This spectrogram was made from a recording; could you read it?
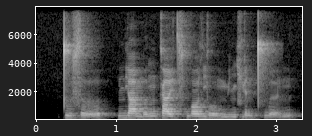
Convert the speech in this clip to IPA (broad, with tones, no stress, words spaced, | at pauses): t̪u˥˩sɤ̰˨˩˦ | n̪jä˥˩mɤ˥ŋka˥ɪ̯t͡sʰwɔ˥ ljo˧˥ʊ̯my˥nɕɥɛ˨n t̪ʰwə̰˨˩˦n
